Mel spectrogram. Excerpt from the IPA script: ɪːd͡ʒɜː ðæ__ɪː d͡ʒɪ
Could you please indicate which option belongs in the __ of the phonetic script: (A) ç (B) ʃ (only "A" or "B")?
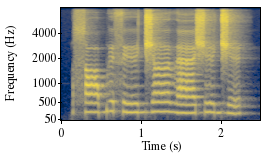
B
